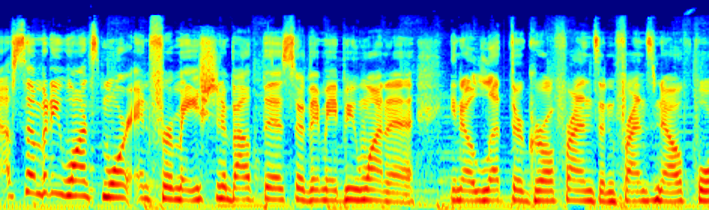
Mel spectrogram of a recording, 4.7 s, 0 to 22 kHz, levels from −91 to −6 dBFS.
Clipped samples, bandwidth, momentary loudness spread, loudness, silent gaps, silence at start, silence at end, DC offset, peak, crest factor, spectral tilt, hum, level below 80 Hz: under 0.1%; 16.5 kHz; 4 LU; -15 LUFS; none; 0 s; 0 s; under 0.1%; -4 dBFS; 12 dB; -2.5 dB/octave; none; -38 dBFS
